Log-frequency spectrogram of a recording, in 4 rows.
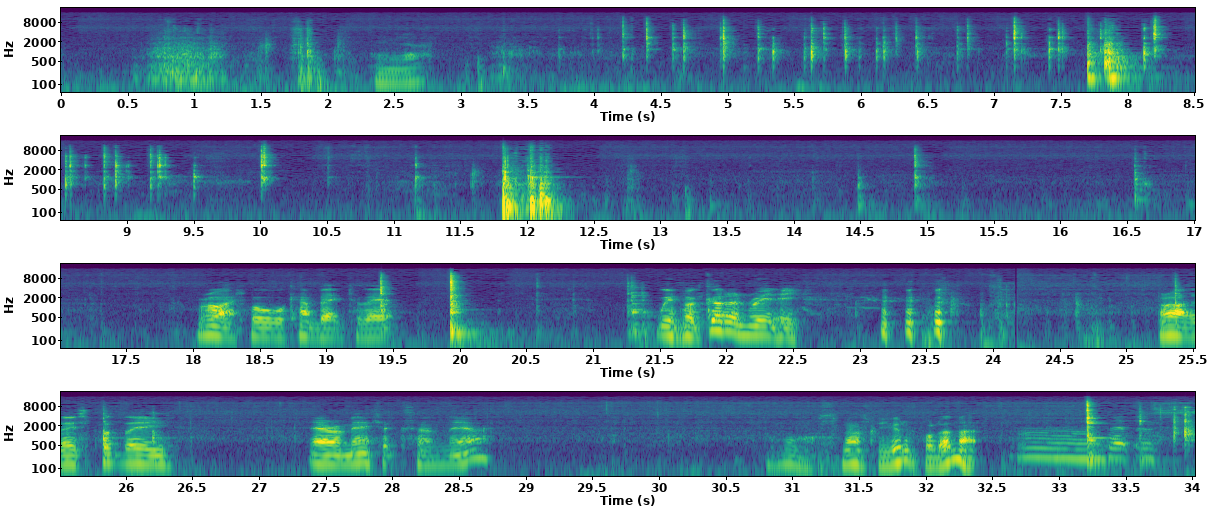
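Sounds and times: onion frying and crackling: 0:00.0 - 0:34.0.

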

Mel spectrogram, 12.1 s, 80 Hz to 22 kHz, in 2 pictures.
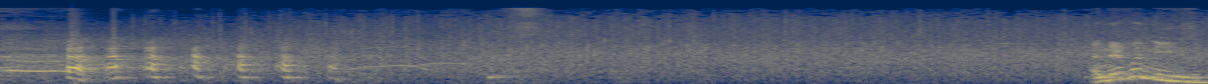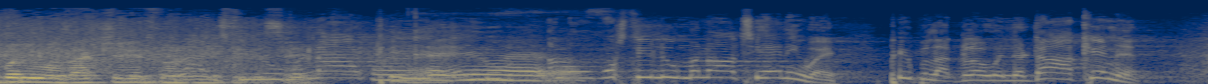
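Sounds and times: audience applauding: 0:00.0 - 0:08.3.

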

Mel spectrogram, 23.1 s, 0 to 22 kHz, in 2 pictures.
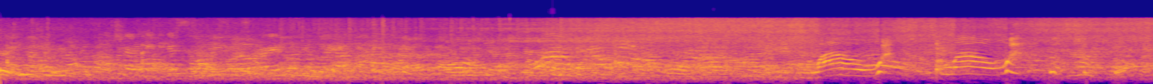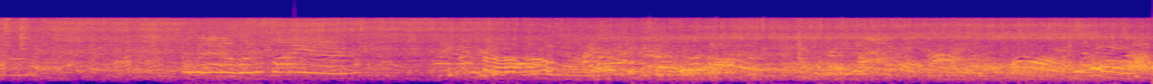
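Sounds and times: restaurant chatter: 0:00.0 - 0:23.0
vegetables sizzling on a griddle: 0:02.4 - 0:23.0
diners exclaiming: 0:04.4 - 0:23.0.

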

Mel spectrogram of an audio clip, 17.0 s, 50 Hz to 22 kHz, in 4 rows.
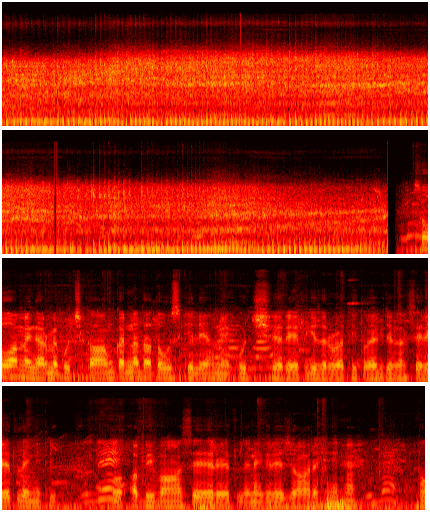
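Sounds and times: motorcycle engine running: 0:00.0 - 0:10.8.

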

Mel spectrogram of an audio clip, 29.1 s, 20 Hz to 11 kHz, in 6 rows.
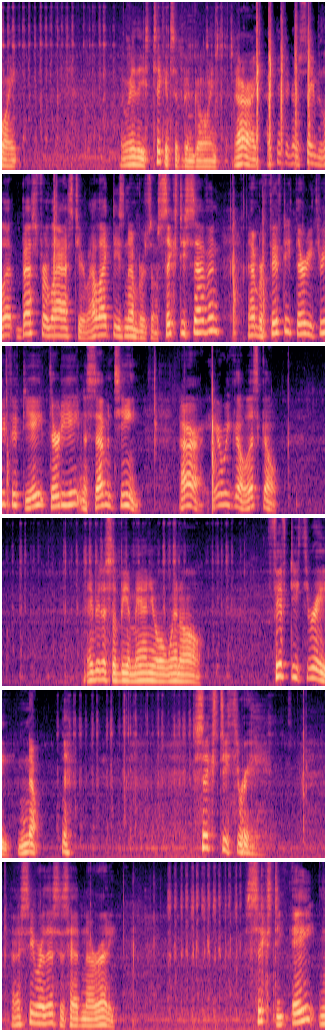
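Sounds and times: coin scraping lottery ticket: 0:00.0 - 0:03.6, 0:14.7 - 0:18.1, 0:20.2 - 0:23.5, 0:26.7 - 0:28.4.

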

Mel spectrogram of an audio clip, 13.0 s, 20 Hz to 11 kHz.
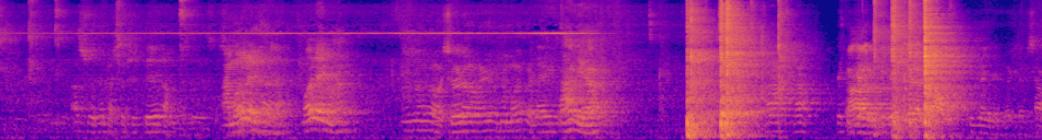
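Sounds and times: loud thumps and knocks: 0:08.6 - 0:09.6.

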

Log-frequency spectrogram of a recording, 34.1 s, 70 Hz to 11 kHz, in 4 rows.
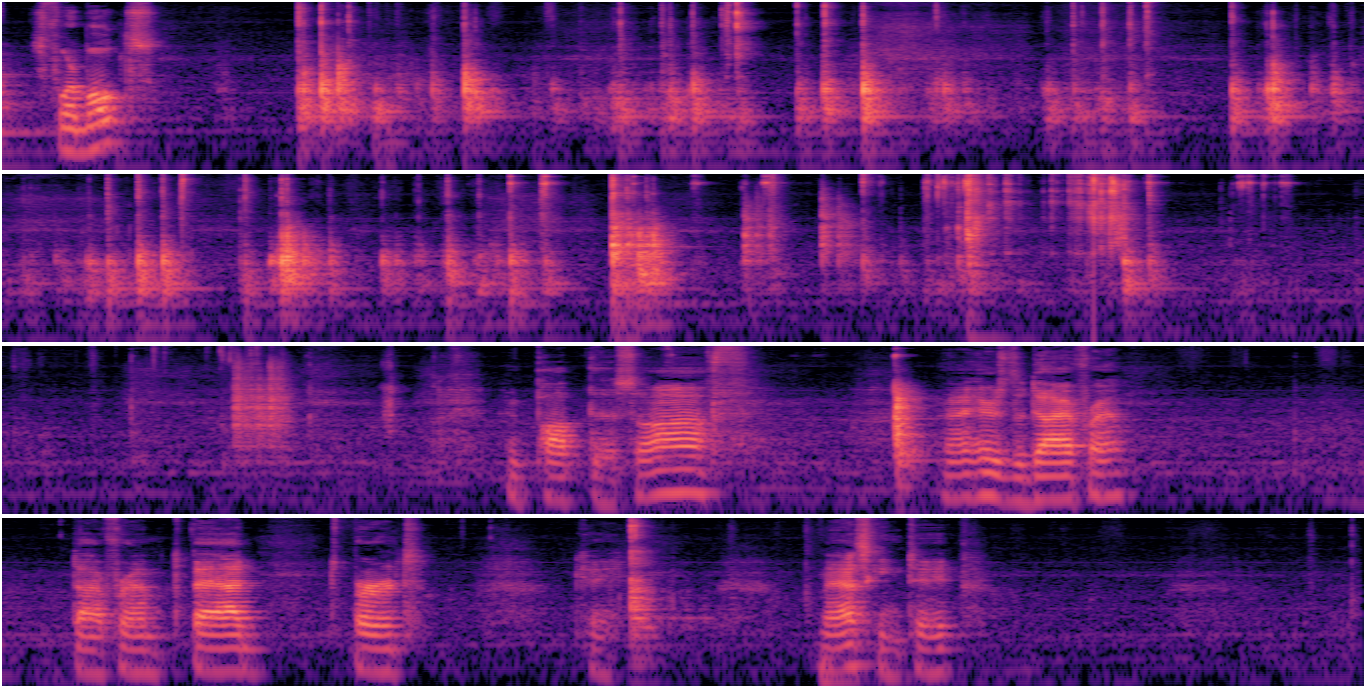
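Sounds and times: bolts set down on wooden bench: 0:12.4 - 0:14.0.

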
